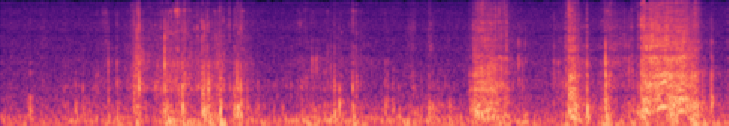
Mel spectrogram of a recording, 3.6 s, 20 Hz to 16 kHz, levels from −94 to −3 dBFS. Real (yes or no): yes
